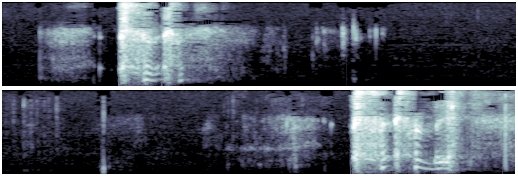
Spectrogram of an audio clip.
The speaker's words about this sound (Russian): Что-то ты кашляешь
